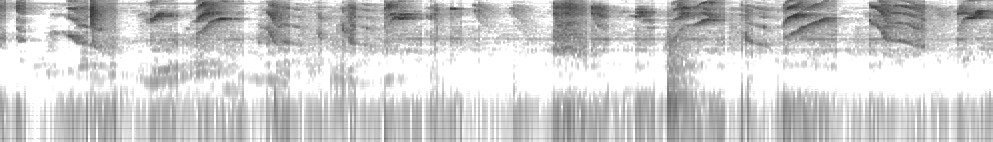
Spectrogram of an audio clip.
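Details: Female blue hummingbird that rules a backyard and drives off rivals from the nectar: a dense run of thin, very high squeaky twitters and slurred notes, with lower chirps of other birds mixed in.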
